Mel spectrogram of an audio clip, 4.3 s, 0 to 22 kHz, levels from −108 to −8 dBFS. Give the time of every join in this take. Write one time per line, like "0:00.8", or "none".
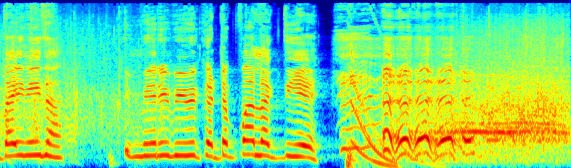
none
